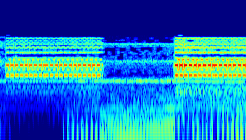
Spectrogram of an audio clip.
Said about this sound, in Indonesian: telepon itu berbunyi lagi. Aku yang mengangkatnya lagi.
